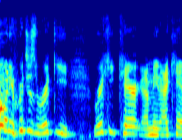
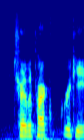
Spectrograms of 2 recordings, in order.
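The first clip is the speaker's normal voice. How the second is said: ordinary delivery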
